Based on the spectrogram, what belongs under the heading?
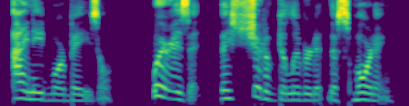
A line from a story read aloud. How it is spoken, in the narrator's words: Stan barked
